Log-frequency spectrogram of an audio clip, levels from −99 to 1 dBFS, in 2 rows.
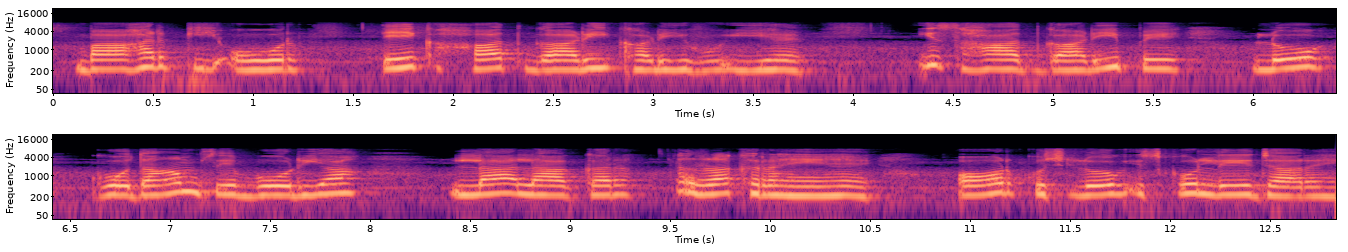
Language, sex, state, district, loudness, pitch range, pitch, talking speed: Hindi, female, Rajasthan, Churu, -17 LUFS, 225-255 Hz, 235 Hz, 145 wpm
